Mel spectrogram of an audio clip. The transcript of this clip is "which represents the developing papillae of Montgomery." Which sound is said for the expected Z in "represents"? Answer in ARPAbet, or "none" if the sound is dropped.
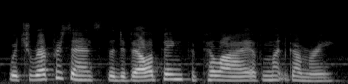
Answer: Z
